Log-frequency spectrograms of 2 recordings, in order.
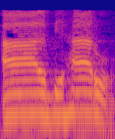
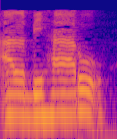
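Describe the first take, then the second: First: The opening vowel is drawn out long. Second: The opening vowel is short. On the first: It asks whether the word is a plural. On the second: It states that the word is a plural.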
